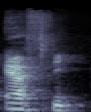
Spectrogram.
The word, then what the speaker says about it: Afni: In terms of your business where you're currently at right now, um, and uh, it's pronounced Anfi, right? Uh, Afni. Afni. A-F-N-I.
